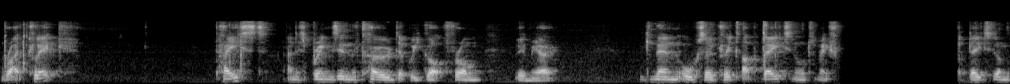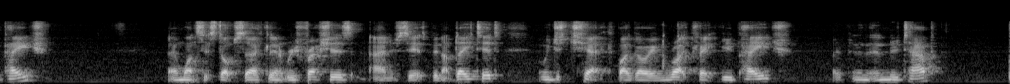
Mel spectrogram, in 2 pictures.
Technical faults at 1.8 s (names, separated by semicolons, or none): gain pumping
